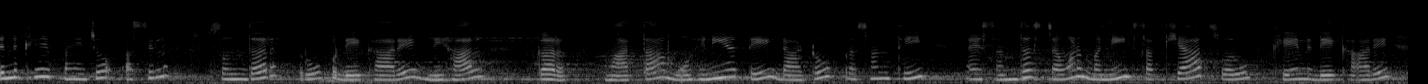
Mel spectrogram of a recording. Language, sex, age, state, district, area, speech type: Sindhi, female, 30-45, Gujarat, Junagadh, rural, spontaneous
